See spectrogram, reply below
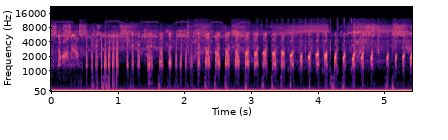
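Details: Chattering swiftlets: rapid, evenly spaced clicking chirps, about four a second, with brighter twittering notes on top and a continuous low background hum.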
